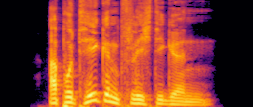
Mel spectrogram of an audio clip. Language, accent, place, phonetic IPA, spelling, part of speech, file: German, Germany, Berlin, [apoˈteːkn̩ˌp͡flɪçtɪɡn̩], apothekenpflichtigen, adjective, De-apothekenpflichtigen.ogg
- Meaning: inflection of apothekenpflichtig: 1. strong genitive masculine/neuter singular 2. weak/mixed genitive/dative all-gender singular 3. strong/weak/mixed accusative masculine singular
